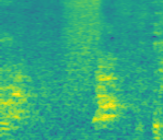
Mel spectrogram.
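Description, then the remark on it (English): Dogs barking outside, a couple of short barks in quick succession with a muffled quality, heard on their own without any talking. “Speaking though. Of dogs, the dogs outside park.”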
